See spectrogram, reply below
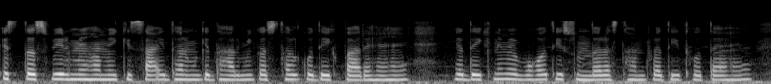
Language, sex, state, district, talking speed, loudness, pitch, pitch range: Hindi, female, Bihar, Kishanganj, 185 wpm, -17 LUFS, 220 Hz, 210-230 Hz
